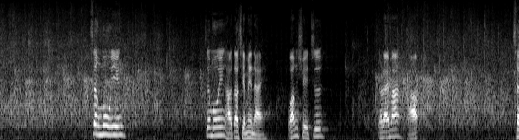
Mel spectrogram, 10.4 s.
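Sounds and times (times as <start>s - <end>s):
audience applause: 0.0s - 4.8s, 6.9s - 10.3s
speech: 1.8s - 2.6s, 4.1s - 6.6s, 7.6s - 8.5s.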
